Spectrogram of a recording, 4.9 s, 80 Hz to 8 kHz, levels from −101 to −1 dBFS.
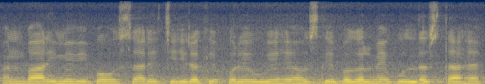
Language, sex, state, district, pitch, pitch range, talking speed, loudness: Hindi, female, Bihar, Katihar, 175 Hz, 170-180 Hz, 200 wpm, -17 LUFS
